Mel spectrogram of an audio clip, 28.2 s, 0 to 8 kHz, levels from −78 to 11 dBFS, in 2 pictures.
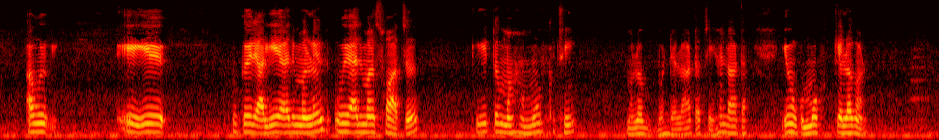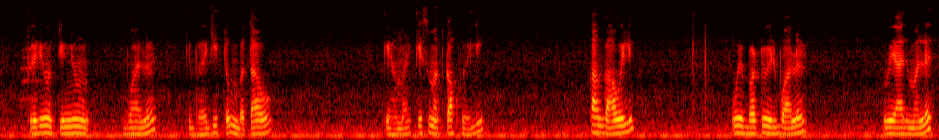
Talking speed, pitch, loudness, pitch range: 85 wpm, 125 Hz, -24 LUFS, 105-150 Hz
